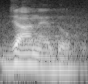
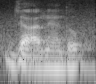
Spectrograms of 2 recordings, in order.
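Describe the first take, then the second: No difference in how they are said.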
